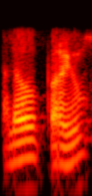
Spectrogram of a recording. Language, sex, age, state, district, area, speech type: Malayalam, male, 30-45, Kerala, Malappuram, rural, conversation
